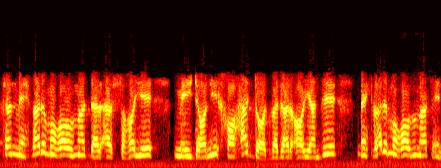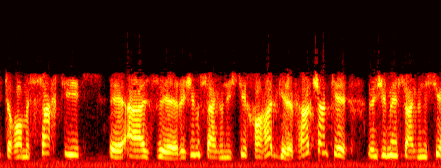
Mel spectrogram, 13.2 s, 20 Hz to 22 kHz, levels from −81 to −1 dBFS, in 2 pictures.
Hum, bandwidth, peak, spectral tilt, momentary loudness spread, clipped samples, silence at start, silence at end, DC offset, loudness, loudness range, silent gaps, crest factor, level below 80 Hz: none; 5.4 kHz; 0 dBFS; -5.5 dB/octave; 7 LU; under 0.1%; 0 s; 0 s; under 0.1%; -15 LUFS; 1 LU; none; 16 dB; -54 dBFS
